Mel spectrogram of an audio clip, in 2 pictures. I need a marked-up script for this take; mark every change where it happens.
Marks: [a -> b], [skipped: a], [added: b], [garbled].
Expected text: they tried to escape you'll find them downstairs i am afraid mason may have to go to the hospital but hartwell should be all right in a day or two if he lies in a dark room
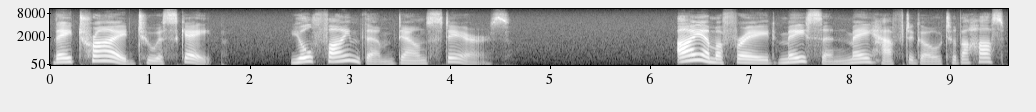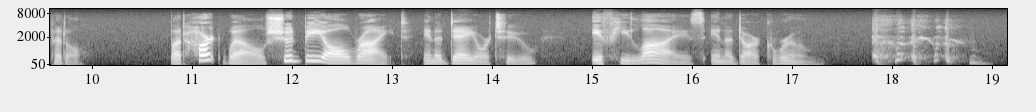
they tried to escape you'll find them downstairs i am afraid mason may have to go to the hospital but hartwell should be all right in a day or two if he lies in a dark room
